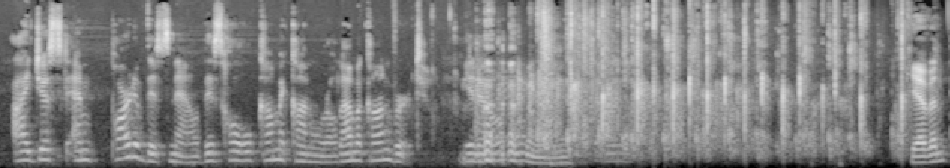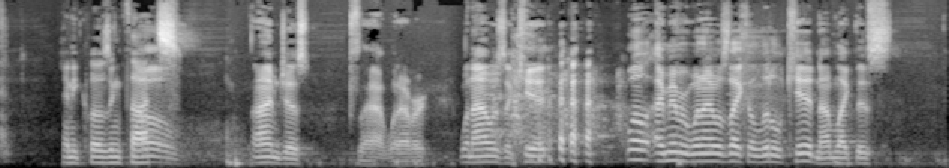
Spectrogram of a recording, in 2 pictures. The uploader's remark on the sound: Live from Long Beach Comic Expo!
